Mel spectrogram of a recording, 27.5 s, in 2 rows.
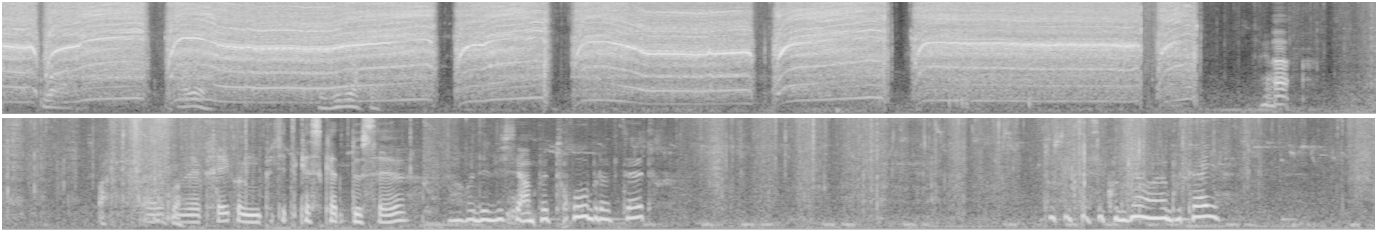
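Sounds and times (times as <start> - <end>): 
power drill boring into a tree trunk: 0.0 - 12.0, 24.2 - 26.3
faint crackling and rustling: 11.4 - 27.4
speech: 15.9 - 20.4, 24.4 - 26.1.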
